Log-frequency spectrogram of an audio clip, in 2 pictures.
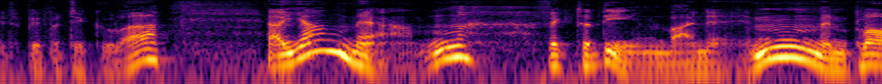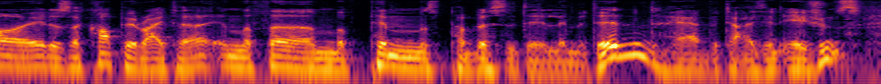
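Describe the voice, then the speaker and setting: An actor playing a suave, breezy aristocratic gentleman sleuth in a radio drama, with an upper-class English accent and a jaunty, mock-formal, theatrical delivery. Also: lowish voice, slightly rough, exaggerated voice. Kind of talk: BBC radio drama acting.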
